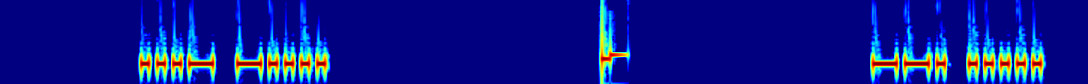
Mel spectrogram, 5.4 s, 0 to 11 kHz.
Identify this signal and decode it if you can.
Morse code, heard as a keyed tone, about 29 wpm, 700 Hz. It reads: V 6 G 5
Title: Single-Letter Single-Number 30wpm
